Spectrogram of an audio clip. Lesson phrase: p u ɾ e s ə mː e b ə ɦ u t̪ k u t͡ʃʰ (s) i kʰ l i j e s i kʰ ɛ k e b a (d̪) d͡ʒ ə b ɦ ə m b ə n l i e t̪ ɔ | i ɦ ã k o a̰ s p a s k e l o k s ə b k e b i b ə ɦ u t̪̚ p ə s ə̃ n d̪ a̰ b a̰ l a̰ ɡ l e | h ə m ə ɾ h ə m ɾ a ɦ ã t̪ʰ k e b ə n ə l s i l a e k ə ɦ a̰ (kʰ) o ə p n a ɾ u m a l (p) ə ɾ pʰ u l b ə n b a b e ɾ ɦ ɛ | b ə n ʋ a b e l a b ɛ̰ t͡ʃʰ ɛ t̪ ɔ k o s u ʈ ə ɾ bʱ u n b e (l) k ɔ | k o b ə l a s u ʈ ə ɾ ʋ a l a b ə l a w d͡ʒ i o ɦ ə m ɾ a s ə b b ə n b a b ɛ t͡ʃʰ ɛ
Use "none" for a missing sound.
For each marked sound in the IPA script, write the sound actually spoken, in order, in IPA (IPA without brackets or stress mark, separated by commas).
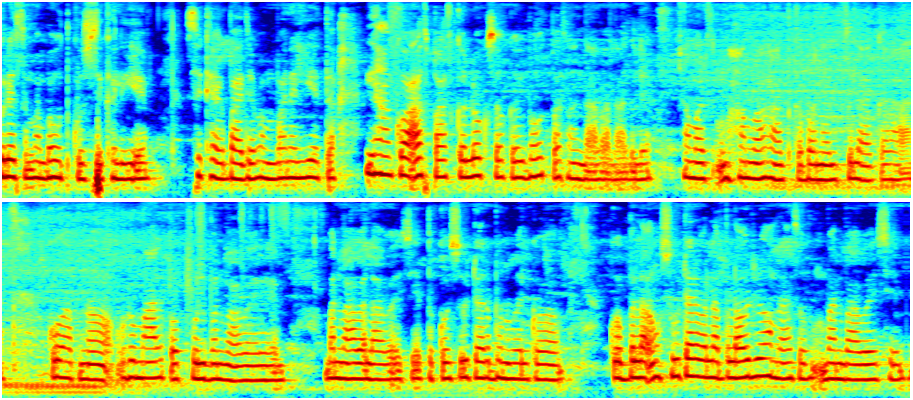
s, d̪, k, p, l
